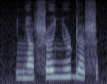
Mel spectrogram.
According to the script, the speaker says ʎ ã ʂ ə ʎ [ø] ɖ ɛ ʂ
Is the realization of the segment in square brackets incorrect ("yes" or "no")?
yes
